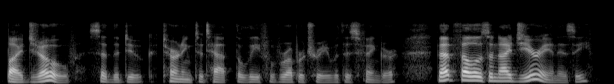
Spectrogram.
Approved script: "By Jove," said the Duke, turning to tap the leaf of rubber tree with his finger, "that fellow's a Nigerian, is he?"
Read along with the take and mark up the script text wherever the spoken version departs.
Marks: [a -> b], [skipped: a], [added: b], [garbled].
"By Jove," said the Duke, turning to tap the leaf of rubber tree with his finger, "that fellow's a Nigerian, is he?"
